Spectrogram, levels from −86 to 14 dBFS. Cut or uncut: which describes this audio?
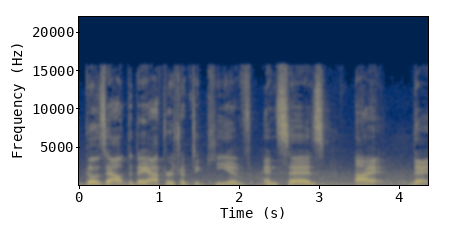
cut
